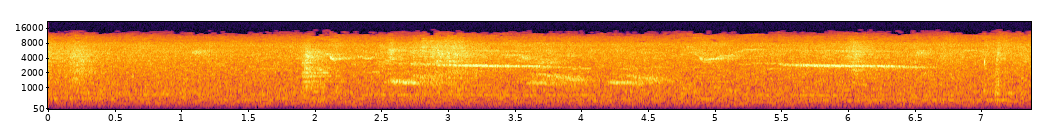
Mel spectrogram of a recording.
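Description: Outdoor ambience with a bird calling twice, about two and five seconds in: a short hooked note, then a long, slightly falling whistle, with a few lower chirps. The calls sit over a steady background hiss.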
